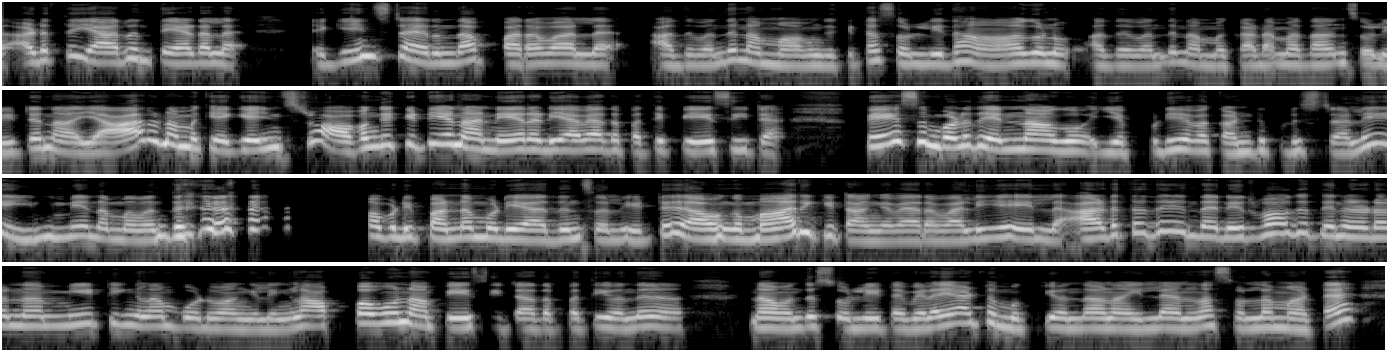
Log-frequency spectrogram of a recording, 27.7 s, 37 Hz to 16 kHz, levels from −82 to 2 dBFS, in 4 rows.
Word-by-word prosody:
அடுத்து 240 +8 -3
யாரும் 235 +4 0
தேடல. 195 -1 +1 0.5
அகைன்ஸ்ட்டா 295 - -1
இருந்தா 205 +3 0 0.2
பரவாயில்ல. 190 0 0 0.3
அது 175 +1 -7
வந்து 200 +8 -3
நம்ம 195 -3 -4
அவங்ககிட்ட 170 +6 -6
சொல்லிதான் 190 +2 -2
ஆகணும். 195 -1 -1
அது 170 0 -8
வந்து 170 +5 -7
நம்ம 170 -2 -6
கடமதான்னு 185 +1 -4
சொல்லிட்டு, 180 +6 -2
நான் 185 -3 0
யாரு 405 0 +6
நமக்கு 240 -5 +2
அகைன்ஸ்ட்டோ 235 - +1
அவங்ககிட்டயே 305 - +2
நான் 225 -4 +3
நேரடியாவே 220 0 +4
அதப்பத்தி 205 -1 -4
பேசிட்டேன். 200 +2 -1 0.4
பேசும்பொழுது 290 -6 +5
என்ன 225 +1 -1
ஆகும்? 200 -1 +2 0.2
எப்படியோ 205 +5 -2
இவ 205 - -1
கண்டுபிடிச்ட்டாளே! 195 - -4 0.2
இனிமே 235 +3 -2
நம்ம 195 -2 -4
வந்து 240 0 +4 0.9
அப்டி 225 -2 0
பண்ண 210 +2 +3
முடியாதுன்னு 195 -1 +2
சொல்லிட்டு 190 +4 -3
அவுங்க 200 0 +4
மாறிக்கிட்டாங்க, 210 - +3
வேற 180 0 -1
வழியே 200 +6 0
இல்ல. 190 -1 -4 0.2
அடுத்தது 270 +10 0
இந்த 245 -4 -1
நிர்வாகத்தினருடன் 235 -3 0 0.2
மீட்டிங்லாம் 230 -4 -3
போடுவாங்க 180 -2 -3
இல்லீங்களா? 175 +5 -2
அப்பவும் 260 +5 +2
நான் 215 -2 0
பேசிட்டேன், 185 -2 -1
அதப்பத்தி 175 +2 -6
வந்து 200 +4 -1 0.5
நான் 190 -1 +3
வந்து 205 +3 -1
சொல்லிட்டேன். 185 -1 -3
விளையாட்டு 255 +7 +1
முக்கியம்தான், 185 +1 -2
நான் 175 -1 -2
இல்லன்லா 185 +2 -1
சொல்லமாட்டேன். 185 - 0
205 Hz, 135 wpm, -20 LUFS, 185-235 Hz, 0.9 s, யாரு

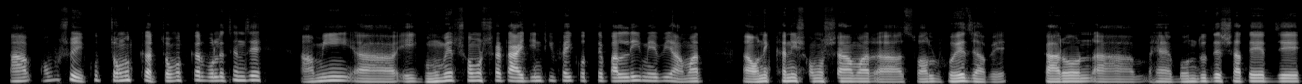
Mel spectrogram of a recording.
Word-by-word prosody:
আ - - +3 0.3
অবশ্যই। 200 -3 0
খুব 200 - -8
চমৎকার, 185 +1 +2
চমৎকার 185 +4 0
বলেছেন 180 +3 0
যে, 200 - +5 0.5
আমি 165 +7 +1 0.3
আ - - +2 0.4
এই 140 - -2
ঘুমের 155 +7 +2
সমস্যাটা 175 0 +1
identify 170 +2 -3
করতে 175 0 -6
পারলেই 165 +4 +3
মে 165 - 0
বি 170 - -4
আমার 145 +2 +1 0.4
আ - - 0
অনেকখানি 155 +3 +2
সমস্যা 140 +1 -2
আমার 135 0 +2 0.2
আ - - +1 0.3
সল্ভ 130 +1 -1
হয়ে 145 +3 +6
যাবে। 120 -2 -3 0.5
কারণ 135 +2 +5 0.2
আব 125 -1 -6 0.2
হ্যাঁ, 135 -2 -2
বন্ধুদের 140 +3 0
সাথে 150 +1 +2 0.2
যে 145 0 +4
155 Hz, 145 wpm, -23 LUFS, 135-175 Hz, 0.5 s, হয়ে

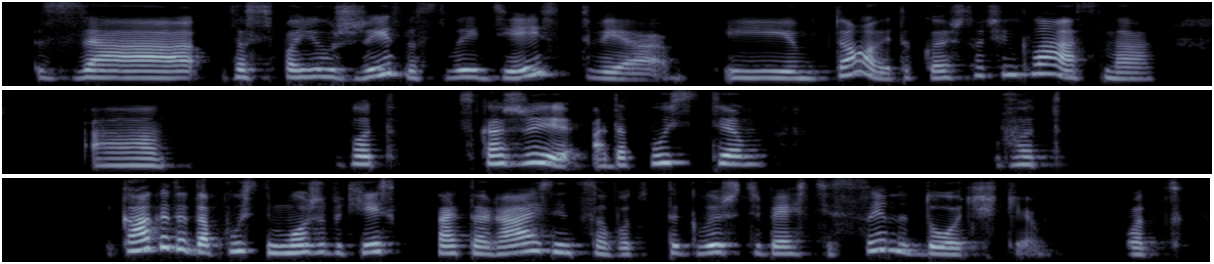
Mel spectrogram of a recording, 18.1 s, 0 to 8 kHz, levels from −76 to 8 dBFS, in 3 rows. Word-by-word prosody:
за 200 0 +4
за 225 - -1
свою 220 +1 -3
жизнь, 225 - -1
за 200 - -7
свои 205 +3 -2
действия. 200 - -3 0.3
И 200 -1 -4 0.2
да, 290 +3 +3
это, 205 +5 -11
конечно, 200 +4 -7
очень 290 +2 -8
классно. 210 - +1 0.7
А, 210 0 -3 0.9
вот, 250 0 -1 0.3
скажи, 265 +1 +3
а - - -2
допустим 265 +1 -1 1.2
Вот. 235 -1 -7 1.3
Как 310 +6 +8
это, 360 -4 +5
допустим, 250 -1 +2
может 235 +2 +2
быть, 225 -1 -10
есть 255 +2 +2 0.2
какая-то 220 -2 +2
разница? 230 -1 +2
Вот 185 0 -9
ты 225 - -2
говоришь, 230 +2 +2
у - - -12
тебя 225 -3 -2
есть 205 0 -7
и - - -12
сын, 295 +1 -3
и - - -3
дочки. 190 -3 -3 0.4
Вот, 190 0 -8
225 Hz, 125 wpm, -25 LUFS, 200-260 Hz, 1.3 s, Как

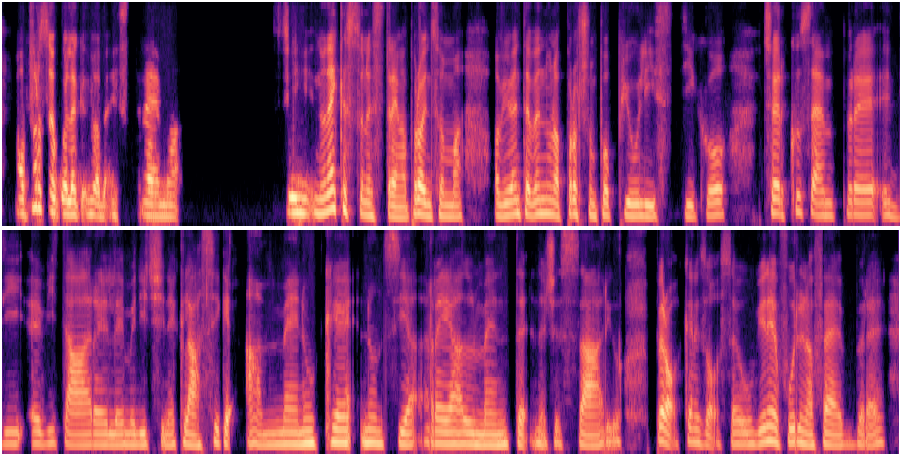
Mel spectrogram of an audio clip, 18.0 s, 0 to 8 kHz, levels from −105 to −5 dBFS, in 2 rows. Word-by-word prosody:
Ma 190 - +4
forse 260 -2 +3
è - - +4
quella 180 -2 +7
che - - -4
vabbè, 160 -2 +1
estrema. 150 -1 0 1.0
Sì, 195 -3 +5
non 190 +2 +4
è 245 - +8
che 240 - +3
sono 180 -6 -2
estrema, 145 -3 +1
però 180 +7 +6
insomma, 150 -2 0 0.3
ovviamente 170 +3 +1
avendo 180 +2 +2
un 175 - +1
approccio 170 +2 -1
un 155 - -1
po' 165 +2 -1
più 155 0 0
olistico, 155 +2 -2 0.3
cerco 190 +2 -1
sempre, 170 -1 -2
ehm, 165 - -7
di 155 +2 -6
evitare 145 -3 -2
le 145 0 -1
medicine 145 0 -3
classiche, 155 +2 -2
a 155 -1 -3
meno 155 +3 +2
che 175 -2 +2
non 170 -2 +2
sia 155 -1 -2
realmente 150 -4 0
necessario. 165 +1 -3 0.3
Però, 190 -5 +3
che - - -5
ne 170 - -3
so, 145 -1 -6
se 150 +1 -7
u 150 0 -2
viene 180 +4 +2
fuori 175 +2 -1
una 150 -4 +1
febbre, 140 +2 -4
160 Hz, 160 wpm, -21 LUFS, 150-175 Hz, 1.0 s, è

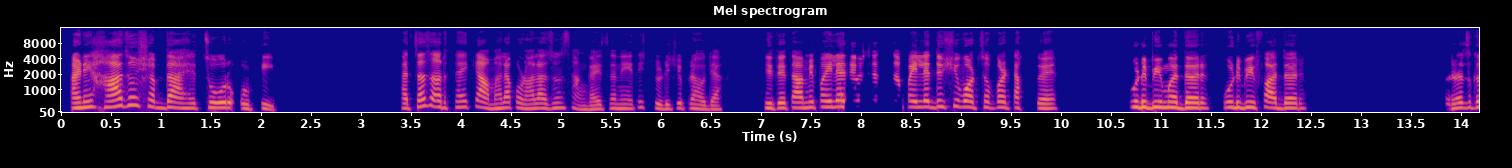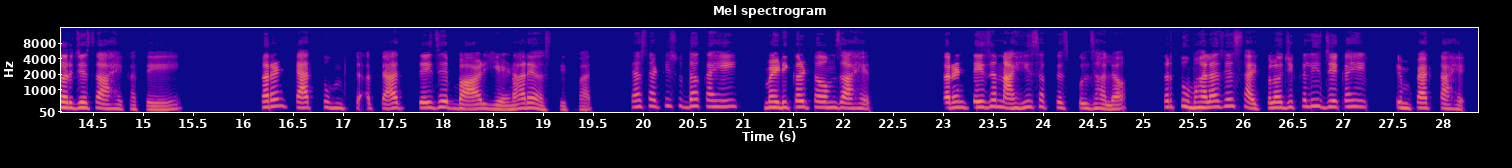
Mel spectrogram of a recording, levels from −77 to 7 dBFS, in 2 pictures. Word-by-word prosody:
आणि 230 +3 +7
हा 255 +3 +7
जो 335 - +3
शब्द 250 -5 -1
आहे 210 -3 +2
चोरओटी 200 -7 0 1.3
ह्याचाच 265 +9 +1
अर्थ 245 -3 +1
आहे, 250 - -1
की 260 - -9
आम्हाला 220 0 +3
कोणाला 205 -3 -2
अजून 205 +2 -3
सांगायचं 175 -2 -6
नाही 190 0 -3
आहे, 185 - -10
ती 245 - -10
चिडीचूप 190 -1 -7
राहू 185 -4 -3
द्या. 160 -1 -6 0.4
तिथे 215 +1 +2
तर 230 - +2
आम्ही 225 +1 +4
पहिल्या 260 +1 +4
दिवशी 270 -1 -6
पहिल्याच 255 0 +5
दिवशी 270 +2 -1
WhatsAppवर 245 -2 +2
टाकत 220 -2 -5
आहे. 200 0 +1 0.8
Would 255 -1 +5
B 245 +2 +6
mother, 220 -1 +6 0.2
would 240 -1 +2
B 245 - +4
father. 215 -3 +3 1.4
खरंच 220 +4 -1
गरजेचं 230 -2 +3
आहे 185 -3 0
का 170 0 -11
ते? 150 +3 -6 0.8
कारण 280 +4 +3
त्यात 225 -1 +4
तुमच्या 210 -4 -7 0.2
त्यात 215 - +2 0.2
ते 225 0 +2
जे 255 - +1
बाळ 175 +2 +3
येणार 170 +4 -2
आहे 220 - +2
अस्तित्वात, 145 -1 -10 0.4
त्यासाठीसुद्धा 285 +2 -5
काही, 270 0 -2 0.3
मेडीकल 240 +1 +3
टर्म्स 235 -1 0
आहेत. 205 -3 0 0.7
कारण 235 +1 +4
ते 245 0 +5
जर 280 +3 0
नाही 215 -1 +3
सक्सेसफुल 225 -5 -8
झालं, 180 -3 -2 0.4
तर 260 - -3
तुम्हाला 235 -1 +3
जे 290 +2 -3
सायकॉलॉजिकली 235 - -2
जे 260 0 0
काही 270 +1 -4 0.3
इम्पॅक्ट 220 0 -1
आहे, 180 -3 -3
225 Hz, 150 wpm, -23 LUFS, 200-250 Hz, 1.4 s, आणि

